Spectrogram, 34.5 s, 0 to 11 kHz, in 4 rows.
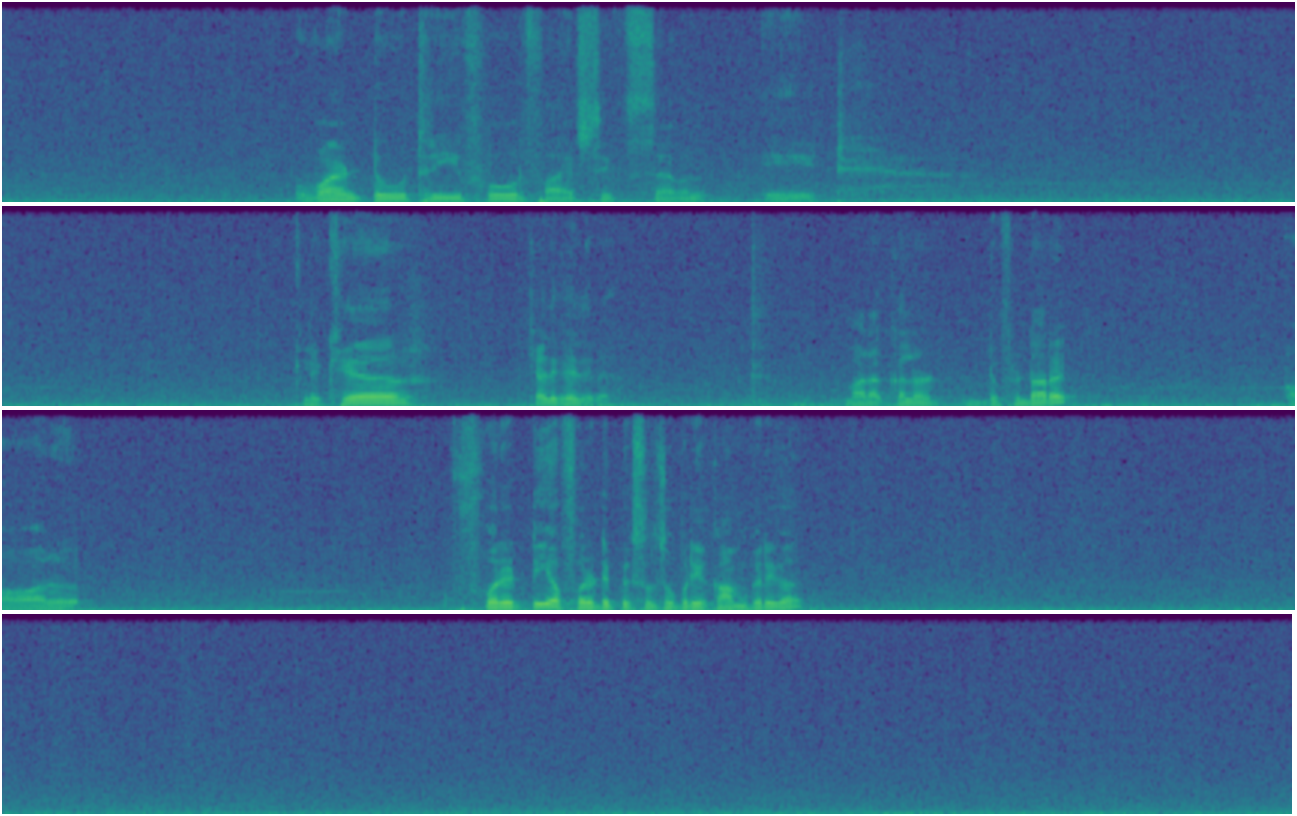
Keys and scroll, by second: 8.2 ctrl+s, 8.6 alt+Tab.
